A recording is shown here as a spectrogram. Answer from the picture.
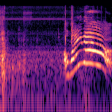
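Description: A cat meowing once: a single drawn-out, high-pitched meow about a second long that rises and then falls, starting past the middle.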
